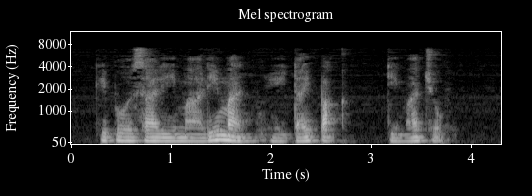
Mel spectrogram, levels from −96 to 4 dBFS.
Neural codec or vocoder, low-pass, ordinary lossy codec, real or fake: none; 7.2 kHz; AAC, 48 kbps; real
